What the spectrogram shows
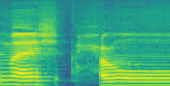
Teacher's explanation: Hun, ha pedas di pertengahan kerongkong.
